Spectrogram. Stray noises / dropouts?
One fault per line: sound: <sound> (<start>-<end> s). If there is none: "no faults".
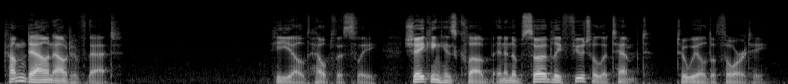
no faults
